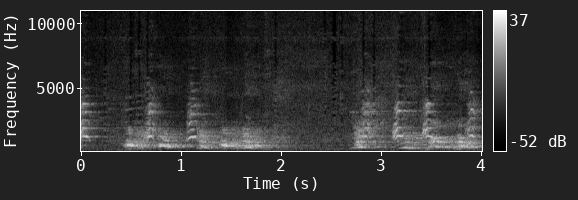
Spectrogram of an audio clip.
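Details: Amstaff dog, the short-coated American Staffordshire Terrier, barking in two quick bursts of three or four sharp, yappy, high-pitched barks with a quiet pause of about a second between the bursts.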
